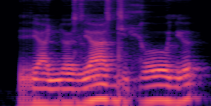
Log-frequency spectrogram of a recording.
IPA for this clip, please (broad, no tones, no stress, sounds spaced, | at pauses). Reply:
rʲ aː ɲ œː z lʲ aː z dʲ œ ç oː lʲ ə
